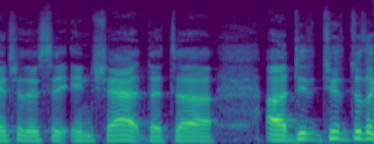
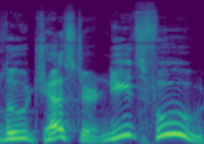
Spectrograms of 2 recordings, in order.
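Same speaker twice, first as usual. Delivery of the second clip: arcade game announcer voiceover style; 3 semitones higher than usual. Recalling the same game voiceover line: Gauntlet voiceover voice. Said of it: "I remember that from, from Gauntlet".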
